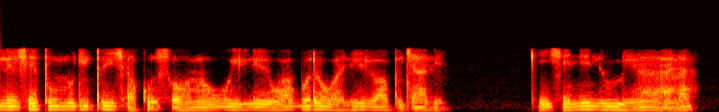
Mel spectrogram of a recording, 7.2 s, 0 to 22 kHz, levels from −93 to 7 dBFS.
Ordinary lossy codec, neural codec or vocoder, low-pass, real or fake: none; codec, 32 kHz, 1.9 kbps, SNAC; 3.6 kHz; fake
